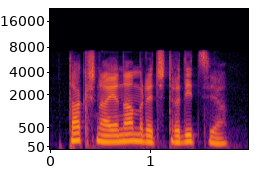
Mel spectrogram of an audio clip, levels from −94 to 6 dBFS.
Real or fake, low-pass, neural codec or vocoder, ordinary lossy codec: real; 7.2 kHz; none; none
